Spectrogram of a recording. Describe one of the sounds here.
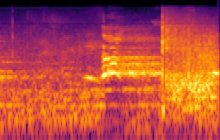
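Wooden boards crack and break with a loud snap.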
